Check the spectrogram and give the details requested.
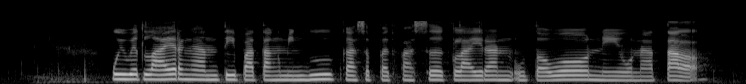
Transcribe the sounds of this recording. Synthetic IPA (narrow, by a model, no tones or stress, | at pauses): wiwɪt̪̚laɪrŋant̪ipat̪aŋmiŋɡukasəb̥a̤t̪̚fasəlkəlaiɾanṵt̪ɔwɔneonat̪al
